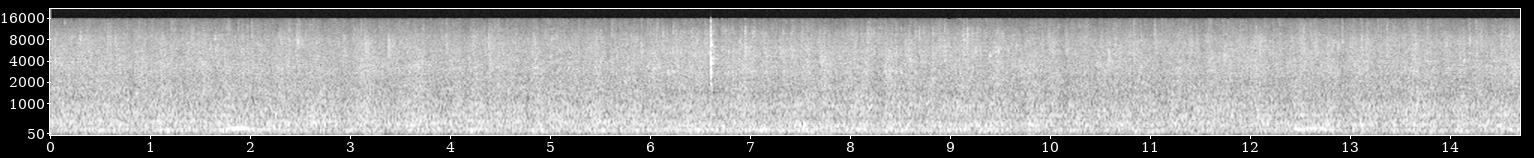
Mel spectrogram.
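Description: Steady rain falling, an even hiss, with a single sharp click about six and a half seconds in.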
